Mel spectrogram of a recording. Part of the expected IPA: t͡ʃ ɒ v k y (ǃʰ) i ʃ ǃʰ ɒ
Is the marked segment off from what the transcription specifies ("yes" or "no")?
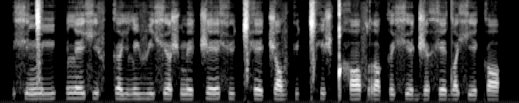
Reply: yes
